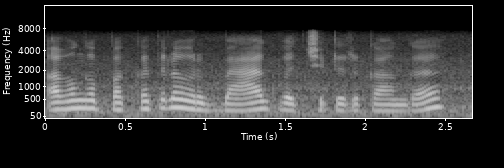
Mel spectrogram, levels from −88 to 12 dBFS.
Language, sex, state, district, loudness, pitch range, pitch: Tamil, female, Tamil Nadu, Chennai, -17 LUFS, 175-225 Hz, 195 Hz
